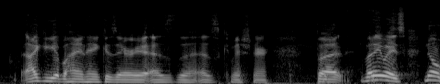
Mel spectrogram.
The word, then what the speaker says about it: Azaria: I think that the two candidates would be Jared Kizo and Frank Azera. How do you say his name? Azaria? Frank Azaria. Hank Azaria.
